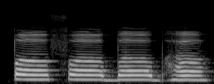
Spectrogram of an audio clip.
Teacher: जिनका उच्चारण होठ से हो उसे हम ओष वर्ण कहलाते हैं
